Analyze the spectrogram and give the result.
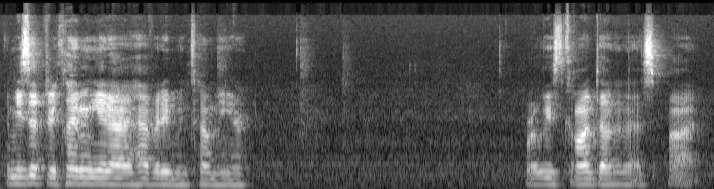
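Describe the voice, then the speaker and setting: A man's voice: medium pitch, flat delivery, brisk, creaky, a bit bright, a little hiss or hum. A man doing casual, joking live commentary as he streams a video game. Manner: informal, joking. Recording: game ambience behind the voice. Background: video game sound.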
